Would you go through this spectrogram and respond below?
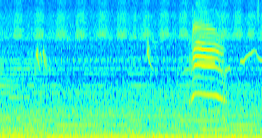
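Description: Cats meow in the video game Lake, a few short mews and one longer rising cry layered over a steady ambient music bed, with no talking.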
